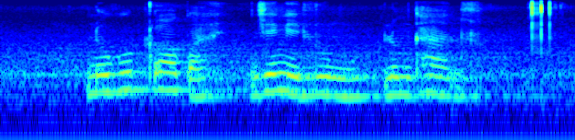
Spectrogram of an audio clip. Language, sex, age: Zulu, female, 19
